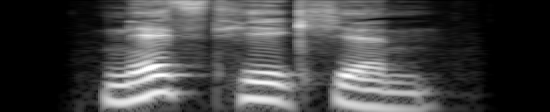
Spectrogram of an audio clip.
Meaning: the lastborn of a family’s children, especially when pampered (as goes the cliché)
- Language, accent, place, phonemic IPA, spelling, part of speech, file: German, Germany, Berlin, /ˈnɛstˌhɛːkçən/, Nesthäkchen, noun, De-Nesthäkchen.ogg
